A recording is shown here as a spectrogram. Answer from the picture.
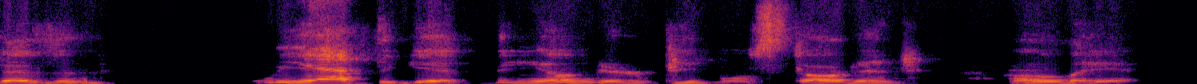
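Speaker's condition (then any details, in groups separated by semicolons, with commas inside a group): Cerebral palsy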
